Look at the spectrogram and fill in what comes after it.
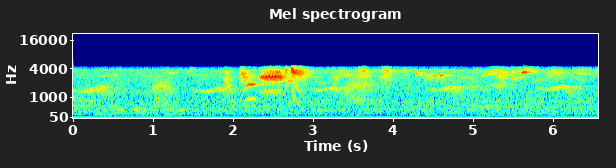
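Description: Birds calling: short whistled notes every second or so, with a louder, rougher burst of calls about two seconds in.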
